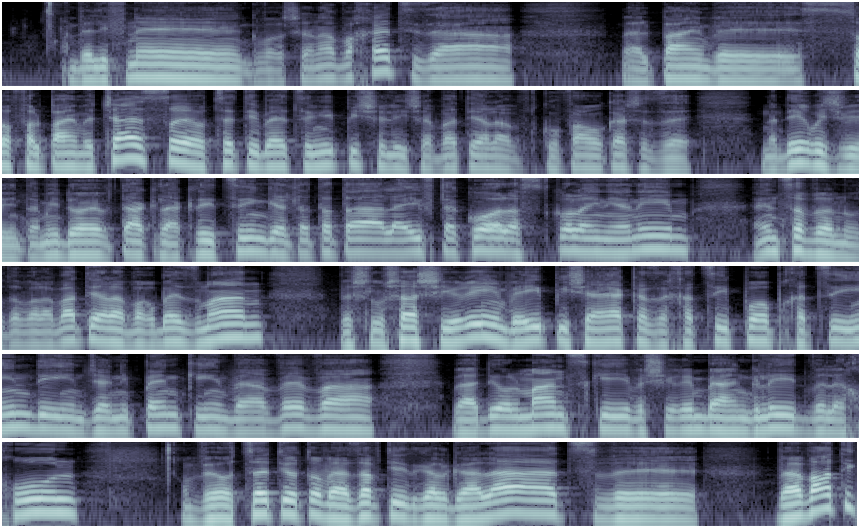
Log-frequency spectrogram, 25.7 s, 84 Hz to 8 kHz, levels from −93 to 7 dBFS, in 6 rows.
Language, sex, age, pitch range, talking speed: Hebrew, male, 30-49, 125-160 Hz, 150 wpm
